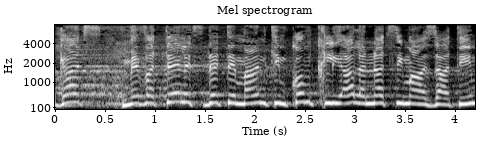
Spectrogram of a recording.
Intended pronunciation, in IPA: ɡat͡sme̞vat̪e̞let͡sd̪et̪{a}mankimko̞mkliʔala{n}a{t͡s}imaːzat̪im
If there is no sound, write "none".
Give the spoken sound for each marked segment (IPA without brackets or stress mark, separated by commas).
e, n, t͡s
